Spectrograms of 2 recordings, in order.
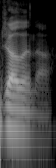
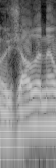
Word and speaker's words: Gelinas: It's a hard G. It's Ja. J. Yeah. It's like you're an Oilers fan. Like Martin Gelina. No, Gelinas was a soft was he?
